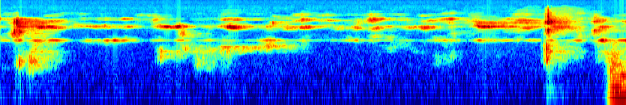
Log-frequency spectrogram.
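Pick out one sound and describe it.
A baby monkey suckles softly.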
